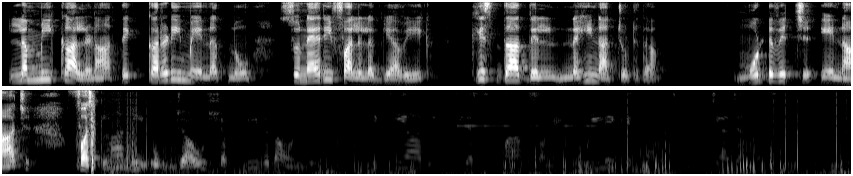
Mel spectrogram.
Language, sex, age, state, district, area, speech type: Punjabi, female, 30-45, Punjab, Jalandhar, urban, spontaneous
